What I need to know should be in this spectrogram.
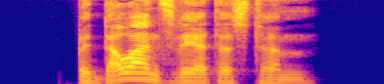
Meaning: strong dative masculine/neuter singular superlative degree of bedauernswert
- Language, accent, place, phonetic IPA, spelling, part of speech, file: German, Germany, Berlin, [bəˈdaʊ̯ɐnsˌveːɐ̯təstəm], bedauernswertestem, adjective, De-bedauernswertestem.ogg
